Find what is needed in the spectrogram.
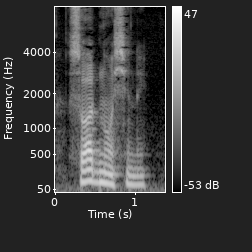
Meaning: correlation
- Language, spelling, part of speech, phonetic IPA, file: Belarusian, суадносіны, noun, [suadˈnosʲinɨ], Be-суадносіны.ogg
